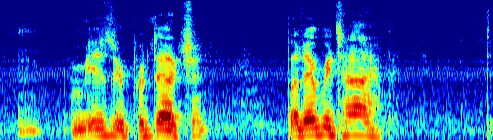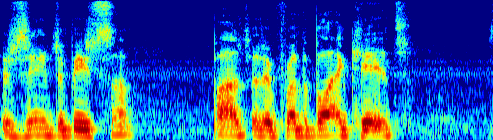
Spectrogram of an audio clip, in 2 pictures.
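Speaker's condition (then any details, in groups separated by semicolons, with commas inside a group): ALS; progressive terminal illness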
